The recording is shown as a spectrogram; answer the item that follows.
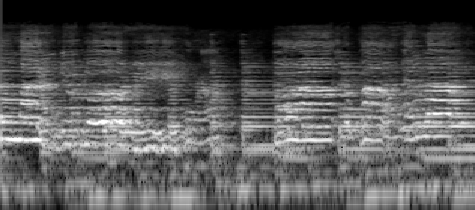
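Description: Praise team singing a gospel worship song in harmony, several voices holding long notes together, with a short break about three seconds in.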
